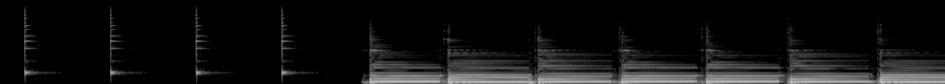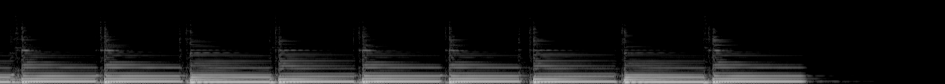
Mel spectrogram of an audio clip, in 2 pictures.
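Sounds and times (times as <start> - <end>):
guitar warm up in low C: 3.7 - 17.6.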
